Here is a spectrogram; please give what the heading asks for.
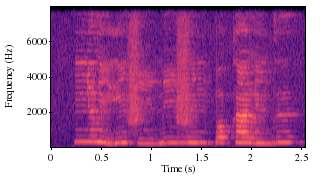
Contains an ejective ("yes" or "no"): no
